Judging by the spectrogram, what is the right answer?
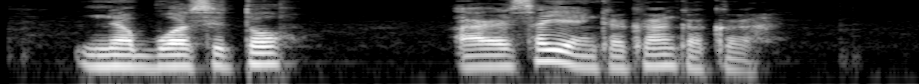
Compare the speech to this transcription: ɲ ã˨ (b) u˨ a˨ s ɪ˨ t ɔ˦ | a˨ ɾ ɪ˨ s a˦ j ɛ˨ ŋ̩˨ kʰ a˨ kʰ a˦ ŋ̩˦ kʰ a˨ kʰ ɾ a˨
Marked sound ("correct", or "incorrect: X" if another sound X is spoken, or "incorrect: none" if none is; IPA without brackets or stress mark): correct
